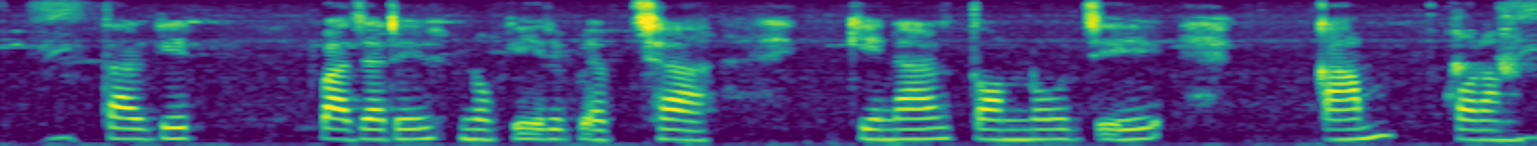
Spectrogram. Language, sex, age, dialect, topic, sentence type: Bengali, female, 18-24, Rajbangshi, banking, statement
